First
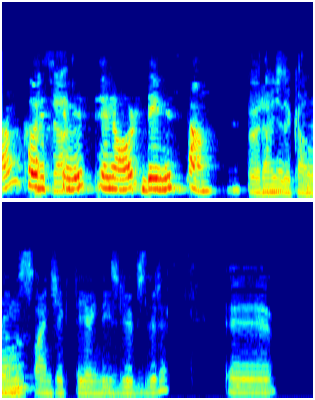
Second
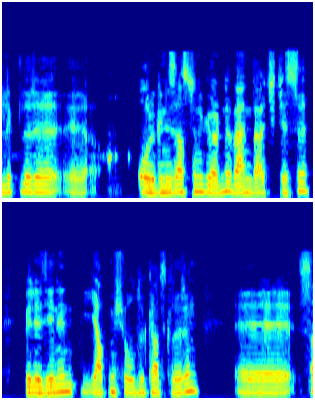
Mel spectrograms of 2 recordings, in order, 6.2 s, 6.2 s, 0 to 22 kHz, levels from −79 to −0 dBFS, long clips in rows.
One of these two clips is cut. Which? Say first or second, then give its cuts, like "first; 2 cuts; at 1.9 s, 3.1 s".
first; 1 cut; at 2.5 s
